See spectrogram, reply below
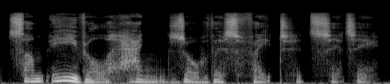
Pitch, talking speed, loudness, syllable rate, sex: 110 Hz, 110 wpm, -23 LUFS, 3.0 syllables/s, male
